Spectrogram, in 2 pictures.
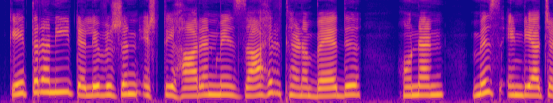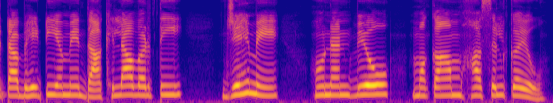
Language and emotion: Sindhi, neutral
